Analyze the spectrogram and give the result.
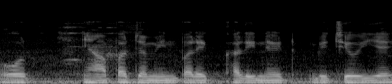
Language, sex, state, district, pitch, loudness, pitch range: Hindi, male, Uttar Pradesh, Budaun, 95 Hz, -27 LUFS, 95-100 Hz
